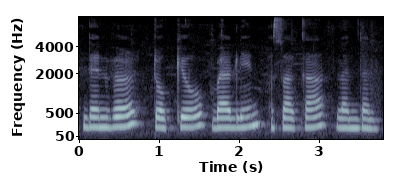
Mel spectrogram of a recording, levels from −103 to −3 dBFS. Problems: background sounds at intervals, low volume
